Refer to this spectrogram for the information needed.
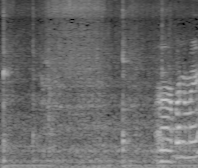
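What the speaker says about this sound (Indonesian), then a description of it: "kita godok dulu sama sambalnya sebentar ya" Meat simmers in spiced sambal in a pan, giving a continuous close sizzle with scraping stirs, and a louder burst of bubbling near the end.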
